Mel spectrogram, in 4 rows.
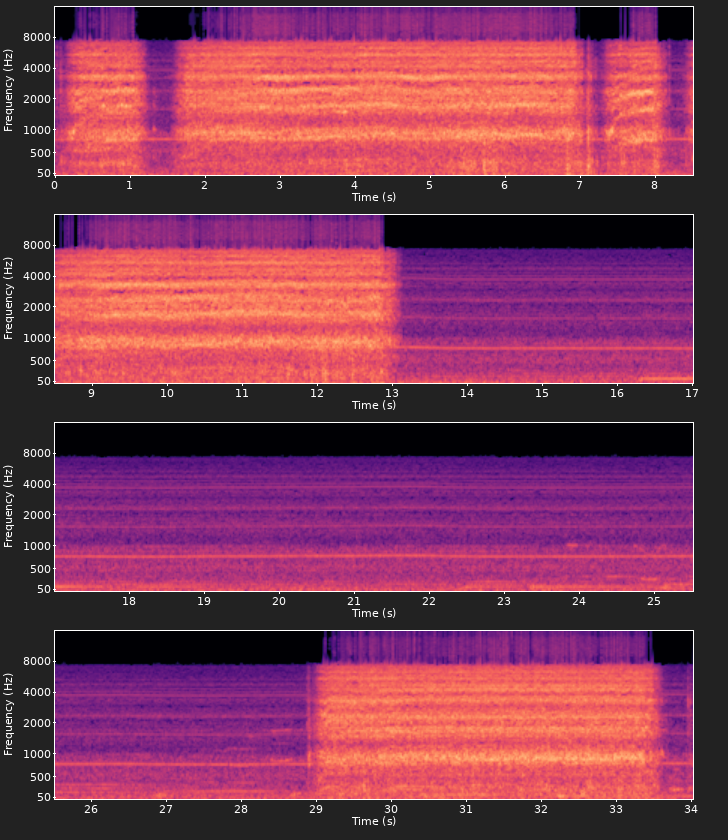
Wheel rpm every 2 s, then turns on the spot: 70, 170, 220, 190, 130, 220, 160, 0, 0, 0, 0, 0, 0, 0, 40, 200, 190.
none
